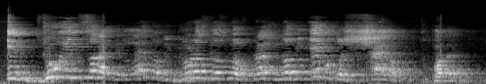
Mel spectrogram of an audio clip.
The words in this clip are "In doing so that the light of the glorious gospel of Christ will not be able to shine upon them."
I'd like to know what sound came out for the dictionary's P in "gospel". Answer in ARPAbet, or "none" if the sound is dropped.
none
